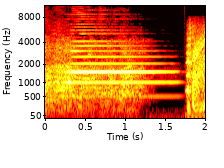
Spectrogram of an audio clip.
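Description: A held electronic tone with a stack of overtones, an edited-in sound effect, sounding steadily and then fading away over about a second and a half. A man's voice comes in right at the end.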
